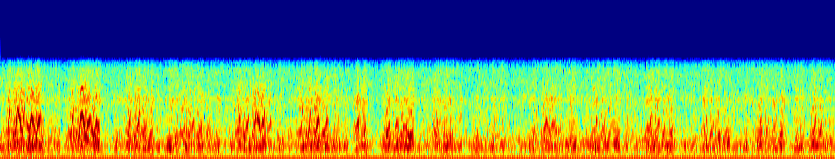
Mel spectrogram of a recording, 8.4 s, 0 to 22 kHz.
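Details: Leslie, a roughly three-year-old female pet guinea pig, in pain while pooping just after eating leaf lettuce on June 16, with a suspected UTI. She gives rapid, uneven chains of short squeaky chirps, nearly two per second, almost without pause.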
